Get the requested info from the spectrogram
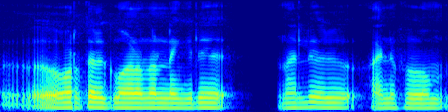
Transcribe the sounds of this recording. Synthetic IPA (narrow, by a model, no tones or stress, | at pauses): oːrɐt̪ːeɭkːumaːɳenːuɳɖe̞ŋɡil | nɐlːɐo̞ɾuɐ̰nubʱɐʋɐm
